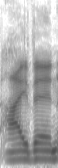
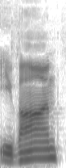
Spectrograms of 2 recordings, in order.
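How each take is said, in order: First: The name is said with an American pronunciation. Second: The name is said with a Russian pronunciation. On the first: "if you say uh, Ivan in American, it's Ivan" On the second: "He goes over in Russia, they say Ivan"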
